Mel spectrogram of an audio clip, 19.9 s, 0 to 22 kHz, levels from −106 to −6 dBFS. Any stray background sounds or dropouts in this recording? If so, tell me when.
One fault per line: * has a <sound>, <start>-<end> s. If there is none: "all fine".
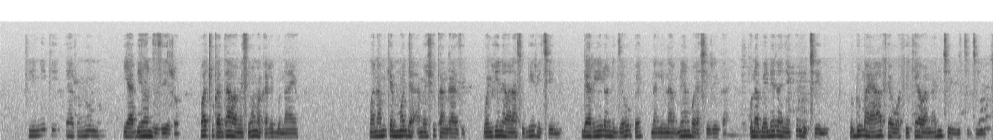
all fine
